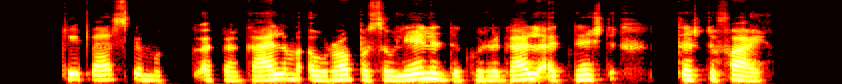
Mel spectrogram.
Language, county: Lithuanian, Vilnius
